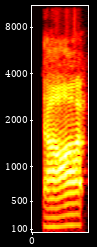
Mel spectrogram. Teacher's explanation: மேல் எண்ணத்தில் நாக்கு நுனி வருடுகின்ற பொழுது வருகின்ற சப்தம்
